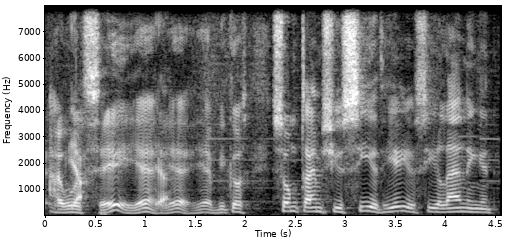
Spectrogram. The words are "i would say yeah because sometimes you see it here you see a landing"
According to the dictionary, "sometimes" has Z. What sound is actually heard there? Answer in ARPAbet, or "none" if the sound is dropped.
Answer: Z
